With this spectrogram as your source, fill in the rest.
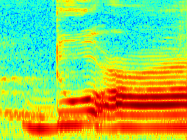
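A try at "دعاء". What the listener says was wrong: नहीं, आखिर से यार अलग से झटका नहीं देना, आ को ही लंबा करके हमज़ा से झटका देना है। हाँ जी, आइन की साउंड को ही हमज़ा की साउंड में मिक्स करके झटका देना। दुआ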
